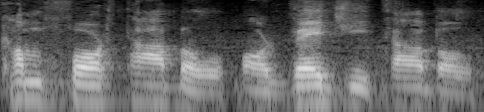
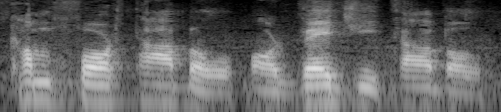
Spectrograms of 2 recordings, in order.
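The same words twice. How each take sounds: First: Each word is said with four syllables. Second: The same.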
